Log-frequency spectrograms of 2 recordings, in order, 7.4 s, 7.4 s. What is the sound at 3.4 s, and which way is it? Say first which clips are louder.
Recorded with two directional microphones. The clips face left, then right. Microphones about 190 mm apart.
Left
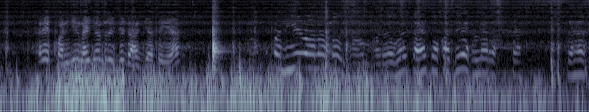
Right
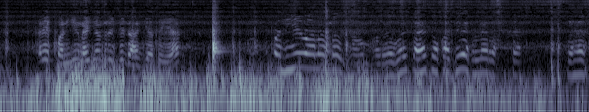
Speech: left 1 dB; 10° left (ahead or behind).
